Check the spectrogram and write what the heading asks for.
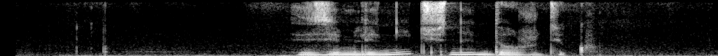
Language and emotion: Russian, neutral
